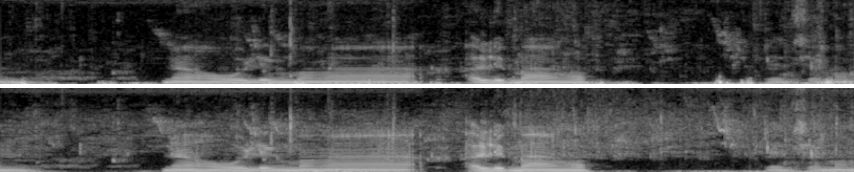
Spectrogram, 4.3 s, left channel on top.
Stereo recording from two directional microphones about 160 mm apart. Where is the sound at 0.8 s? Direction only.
15° left (ahead or behind).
